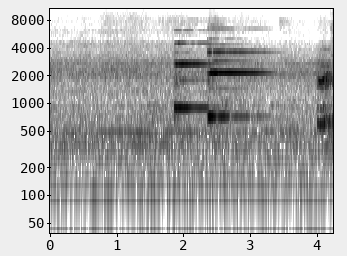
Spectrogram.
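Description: Fujitec elevator arrival chime: two electronic tones, a ding-dong, the second lower than the first and about half a second after it, sounding about two seconds in and ringing out, over a faint steady hum. It signals that the car has arrived at a floor.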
